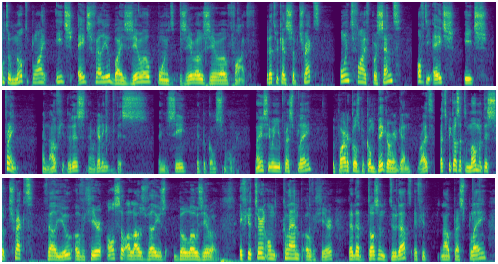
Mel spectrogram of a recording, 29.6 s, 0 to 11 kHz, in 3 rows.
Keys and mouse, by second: 11.9 space, 18.5-25.8 middle drag, 25.8 click, 26.0-27.6 middle drag, 27.6-29.6 drag, 29.1 space.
